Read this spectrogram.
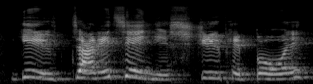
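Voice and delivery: slow, loud scolding grandma; shouting. A narrator's reading. Grandma blaming George for the sick hen, shouting. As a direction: scold loudly, dragging out each word. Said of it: "Grandma shouted".

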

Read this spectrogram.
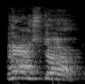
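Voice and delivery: high, loud call of "Pastor!". Retold or imitated. A big inmate hailing the pastor from across the room, loud. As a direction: shout across the room to get his attention.

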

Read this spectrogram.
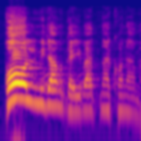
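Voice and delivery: a sudden loud cry of promise; retold vow to God, called out loud; loud fervent vow. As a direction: burst out with the vow.

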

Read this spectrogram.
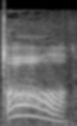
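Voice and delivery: high, loud "oh"; amazed cry. Real, not acted. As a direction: burst out in astonishment. Reacting to a great play.

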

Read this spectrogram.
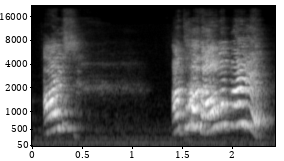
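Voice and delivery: high loud furious call; angry yell. Acted. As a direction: yell everyone out in anger.

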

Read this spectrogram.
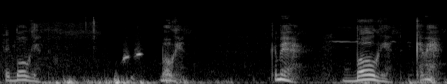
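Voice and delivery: loud calls across the yard; real calls to a wandering dog; calling the dog. Real, not acted. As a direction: shout for the dog to come.

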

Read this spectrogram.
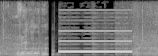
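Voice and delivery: high squealing burst of laughter; loud high cackle at the joke; shrieking laugh. Real, not acted. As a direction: let out a piercing squeal of a laugh.

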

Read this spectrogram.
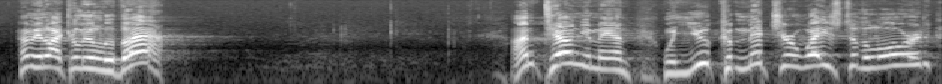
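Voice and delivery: rally the congregation, building to a shout; preaching at full force. Acted. Preaching crescendo.

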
